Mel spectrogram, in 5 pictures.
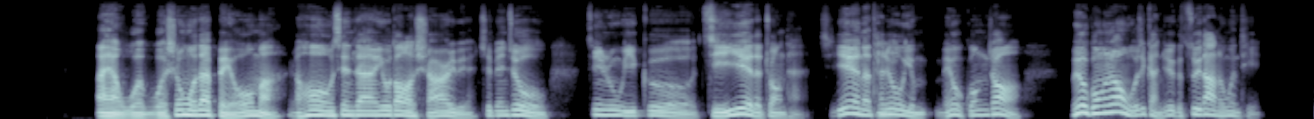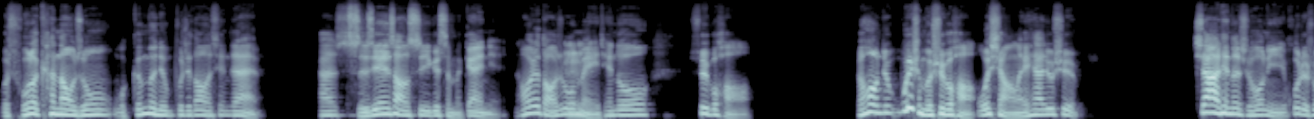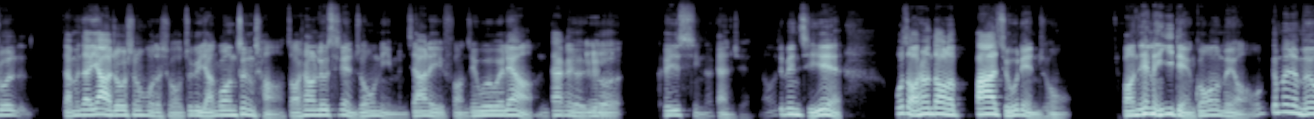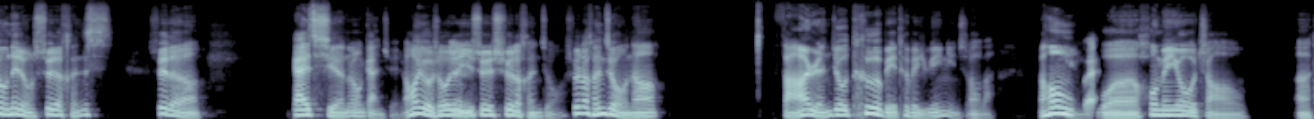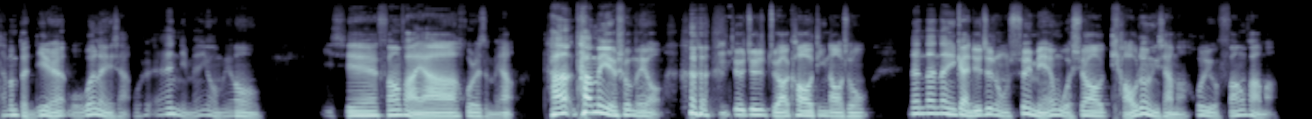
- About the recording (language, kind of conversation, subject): Chinese, advice, 如何通过优化恢复与睡眠策略来提升运动表现？
- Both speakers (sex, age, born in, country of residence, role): male, 20-24, China, Finland, user; male, 35-39, China, United States, advisor
- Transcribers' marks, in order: laughing while speaking: "里"; tapping; laughing while speaking: "他 他们"; chuckle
